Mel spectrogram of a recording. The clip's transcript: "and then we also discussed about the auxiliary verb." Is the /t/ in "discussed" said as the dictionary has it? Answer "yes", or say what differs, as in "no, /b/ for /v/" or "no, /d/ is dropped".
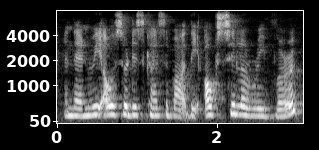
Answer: no, /t/ is dropped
